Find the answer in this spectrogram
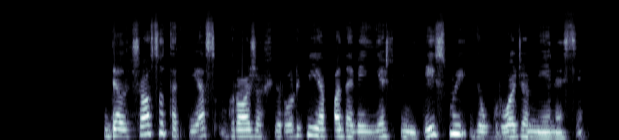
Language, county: Lithuanian, Alytus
